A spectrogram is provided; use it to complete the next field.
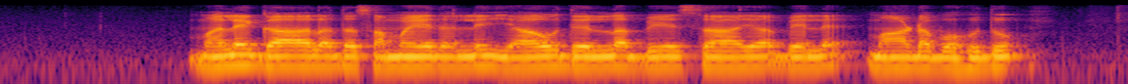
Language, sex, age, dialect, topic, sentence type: Kannada, male, 60-100, Coastal/Dakshin, agriculture, question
